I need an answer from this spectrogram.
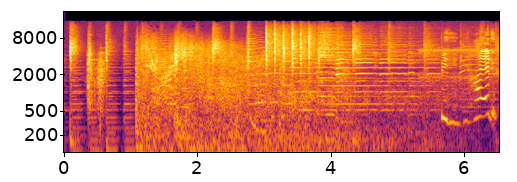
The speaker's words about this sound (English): There is another explosion. And then Yuri turns around. She turns in the direction of the explosion and says Kay's name.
